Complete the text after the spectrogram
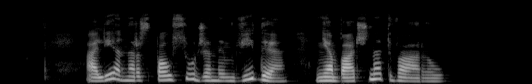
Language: Belarusian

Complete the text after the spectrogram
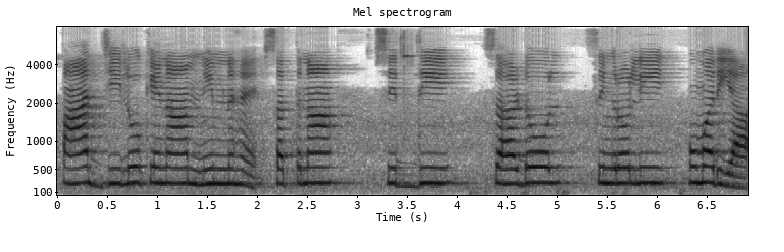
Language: Hindi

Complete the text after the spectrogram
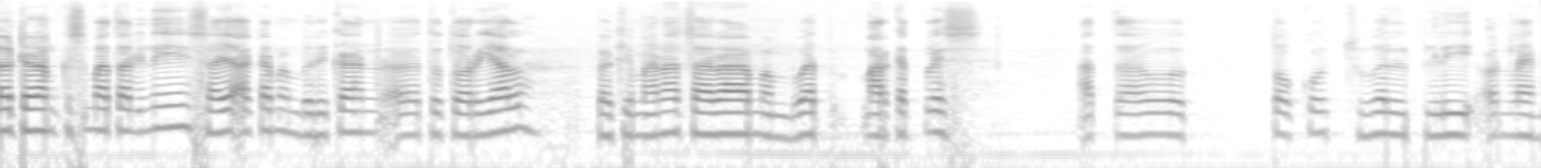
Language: Indonesian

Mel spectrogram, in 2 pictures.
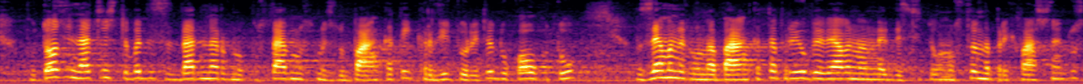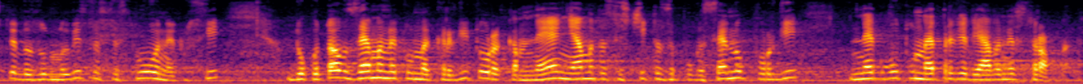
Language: Bulgarian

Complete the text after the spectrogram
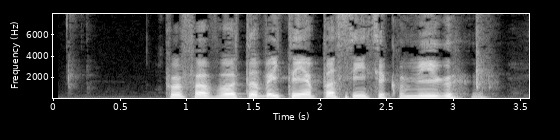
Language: Portuguese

